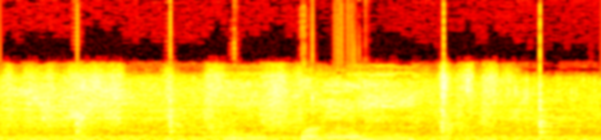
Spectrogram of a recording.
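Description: Shrimp stirred in a hot frying pan while cooking macaroni bechamel: a steady close sizzle with scraping spoon strokes through the middle and a brief spoken exclamation.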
